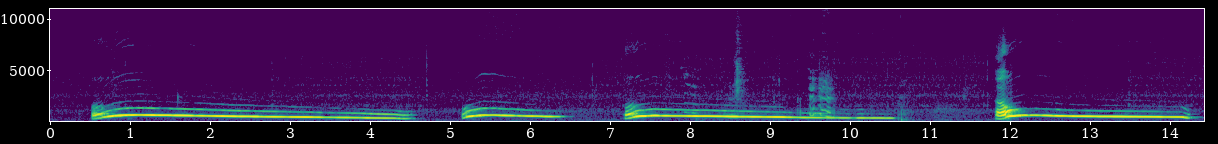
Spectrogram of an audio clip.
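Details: Female Labrador retriever puppy, one day in her new home, singing along with her owner: four long tonal howls, each rising sharply and then sliding slowly downward for two to four seconds, separated by short pauses.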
